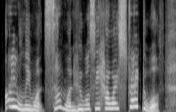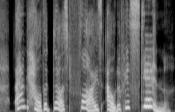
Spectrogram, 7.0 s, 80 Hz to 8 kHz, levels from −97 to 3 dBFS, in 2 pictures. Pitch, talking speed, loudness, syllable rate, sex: 330 Hz, 180 wpm, -17 LUFS, 5.6 syllables/s, female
